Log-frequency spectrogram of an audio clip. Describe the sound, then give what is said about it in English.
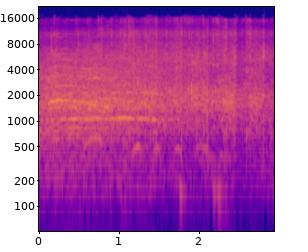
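An audience applauds in a dense, steady wash of clapping that holds for about three seconds. A faint whistle rises over the start, and murmured voices blend into the noise. “And in the end, I read something about the way the fuckers drive down here, and everyone applauds together.”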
